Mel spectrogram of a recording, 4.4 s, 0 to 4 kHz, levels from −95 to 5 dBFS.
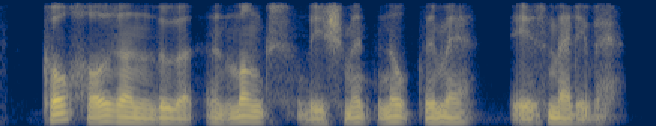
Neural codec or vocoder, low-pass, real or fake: codec, 16 kHz in and 24 kHz out, 0.4 kbps, LongCat-Audio-Codec, two codebook decoder; 3.6 kHz; fake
